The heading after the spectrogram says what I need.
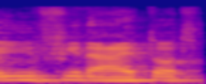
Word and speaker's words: Infinite: Továbbra is támogatjuk a Halo Infinite-ot, nem győzöm hangoztatni, az Infinite az itt van nálunk, így kiejtve. Ha bárhol látjátok, az lopva van.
